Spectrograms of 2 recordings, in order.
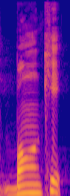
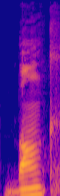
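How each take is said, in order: First: "Banque" in two syllables, bon-KAY; "Banque" said higher, as a tentative "bon-kay". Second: "Banque" said as "bonk", ending on a hard k; French-style "Banque", one syllable closing on k. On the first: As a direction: sound out "Banque" with an extra "kay" ending. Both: Shown as a demonstration. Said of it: "I think it just is bank".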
